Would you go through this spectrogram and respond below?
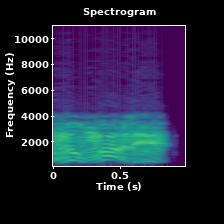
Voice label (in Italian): trick, mood med, speech it; War Thunder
